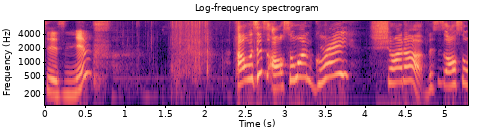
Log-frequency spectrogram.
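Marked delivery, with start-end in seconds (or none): 2.4-5.3 high, loud gasp of disbelief; thrilled she found another one; delighted surprise. Real, not acted. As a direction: squeal of happy surprise. Discovers another gray-base braid.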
